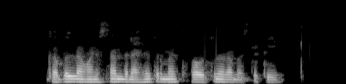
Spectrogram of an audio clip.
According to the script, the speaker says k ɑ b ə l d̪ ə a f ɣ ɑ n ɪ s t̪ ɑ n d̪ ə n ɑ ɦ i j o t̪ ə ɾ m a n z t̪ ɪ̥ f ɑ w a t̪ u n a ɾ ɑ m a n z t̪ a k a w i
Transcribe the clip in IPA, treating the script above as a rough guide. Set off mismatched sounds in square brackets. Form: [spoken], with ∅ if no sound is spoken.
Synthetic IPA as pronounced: k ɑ b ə l d̪ ə a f ɣ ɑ n ɪ s t̪ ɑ n d̪ ə n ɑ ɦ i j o t̪ ə ɾ m a n z t̪ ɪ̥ f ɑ w a t̪ u n a ɾ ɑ m a n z t̪ a k a w i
